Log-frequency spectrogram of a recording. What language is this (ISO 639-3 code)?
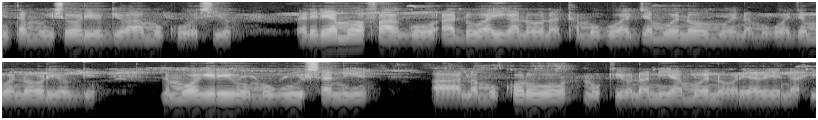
kik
